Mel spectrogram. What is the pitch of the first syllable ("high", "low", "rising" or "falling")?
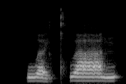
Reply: low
